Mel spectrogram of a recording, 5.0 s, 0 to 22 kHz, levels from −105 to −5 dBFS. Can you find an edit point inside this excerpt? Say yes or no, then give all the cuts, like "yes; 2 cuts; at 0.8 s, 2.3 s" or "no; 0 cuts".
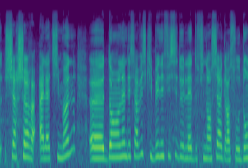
yes; 1 cut; at 1.1 s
